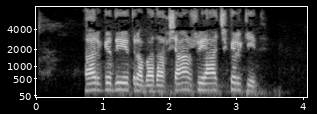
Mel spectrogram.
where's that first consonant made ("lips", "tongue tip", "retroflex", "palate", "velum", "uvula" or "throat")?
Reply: throat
